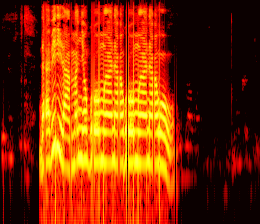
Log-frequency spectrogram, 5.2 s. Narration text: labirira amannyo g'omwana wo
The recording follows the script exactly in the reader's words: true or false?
false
